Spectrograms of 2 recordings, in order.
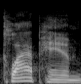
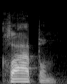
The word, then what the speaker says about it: Clapham: for Tottenham Hotspur fans it's not Clapham Jacob it's pronounced Clapham Clapham I barely know them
